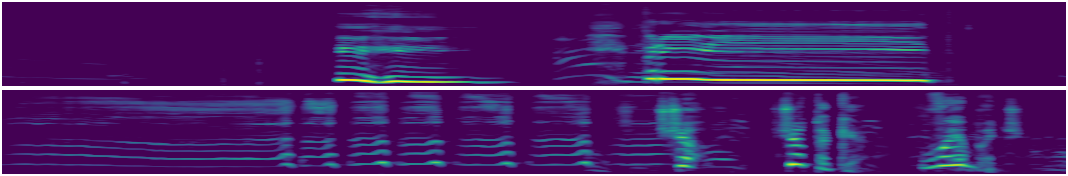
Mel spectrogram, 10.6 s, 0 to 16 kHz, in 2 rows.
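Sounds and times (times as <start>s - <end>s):
speech: 1.7s - 2.4s, 3.1s - 3.8s, 8.7s - 10.6s
small child crying: 5.3s - 8.6s.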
